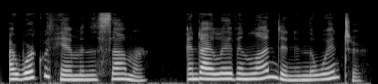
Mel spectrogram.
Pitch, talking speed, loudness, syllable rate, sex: 240 Hz, 240 wpm, -16 LUFS, 5.6 syllables/s, female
